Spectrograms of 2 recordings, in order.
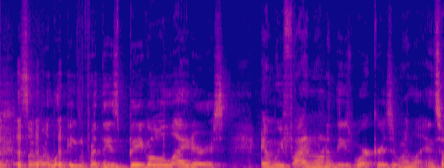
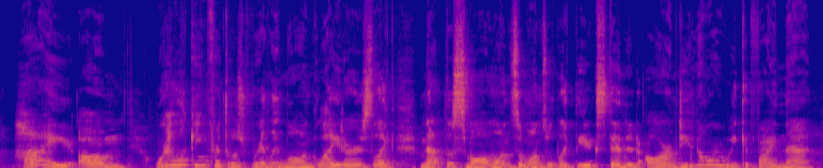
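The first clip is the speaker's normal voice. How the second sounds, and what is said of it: Polite customer service voice. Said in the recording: “my best customer service voice”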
